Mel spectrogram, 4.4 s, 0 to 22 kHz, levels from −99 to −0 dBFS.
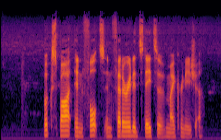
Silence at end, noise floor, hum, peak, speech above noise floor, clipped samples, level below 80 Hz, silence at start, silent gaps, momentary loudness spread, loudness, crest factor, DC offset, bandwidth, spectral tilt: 0.4 s; -54 dBFS; none; -6 dBFS; 27 dB; under 0.1%; -68 dBFS; 0.9 s; none; 10 LU; -26 LUFS; 22 dB; under 0.1%; 15.5 kHz; -1.5 dB/octave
